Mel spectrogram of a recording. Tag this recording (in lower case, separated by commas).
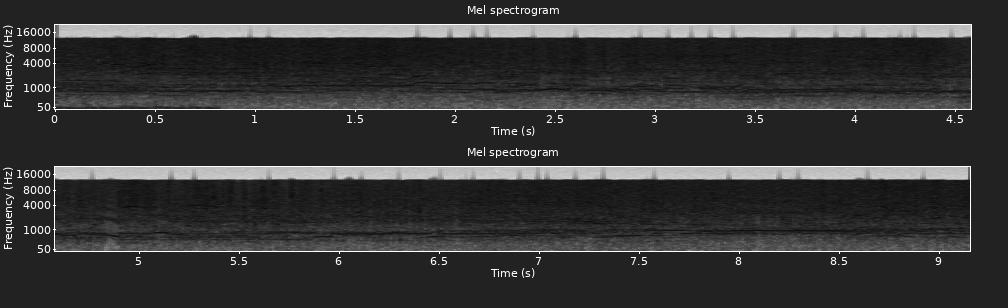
crowd, cheering, children shouting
